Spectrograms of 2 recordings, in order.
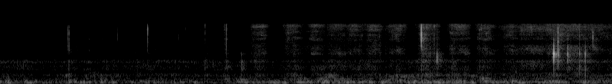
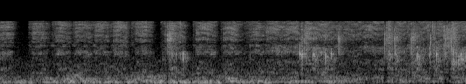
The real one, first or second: second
